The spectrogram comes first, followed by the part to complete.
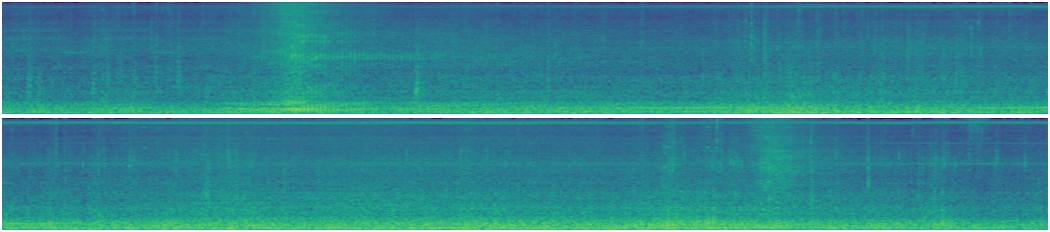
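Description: Car driving slowly along a narrow lane, heard from inside the cabin: steady engine and road noise, with a brief louder swell about three seconds in.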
